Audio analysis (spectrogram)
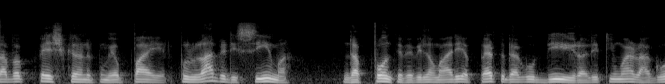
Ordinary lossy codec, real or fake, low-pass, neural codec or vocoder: none; fake; 7.2 kHz; codec, 16 kHz in and 24 kHz out, 0.8 kbps, FocalCodec, streaming, 65536 codes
